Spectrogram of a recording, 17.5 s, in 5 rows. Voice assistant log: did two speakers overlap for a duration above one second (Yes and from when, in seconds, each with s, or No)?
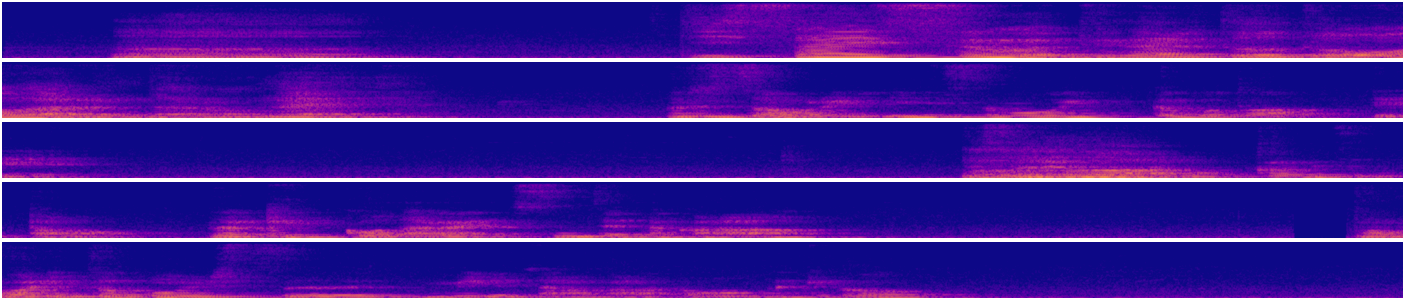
No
